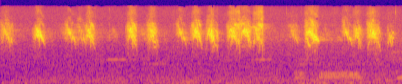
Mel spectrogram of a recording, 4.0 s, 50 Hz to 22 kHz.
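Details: Sparrows come to take food at Tenmangu, Nakanoshima, on 7 June 2020: crisp separate chirps in little clusters, roughly several per second, against a quiet background with a brief coo near the end.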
